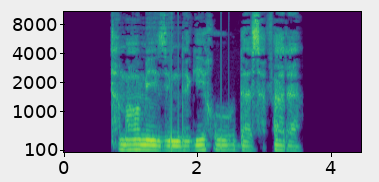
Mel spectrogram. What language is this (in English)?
Hazaragi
